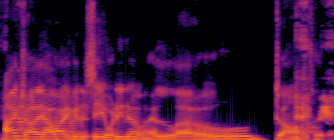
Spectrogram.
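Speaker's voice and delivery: put-on rapid-fire, high old-movie patter, "hello" stretched. Telling their mom how people talk in those movies, speaker imitates fast movie-style talk. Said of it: "They speak so fast".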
